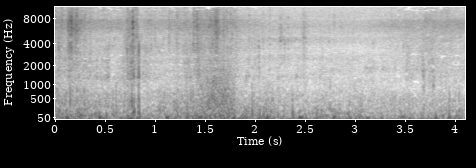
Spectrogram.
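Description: Wind buffeting a mountain biker's chest-mounted camera microphone as a loud, steady rumble, with a few sharp knocks and rattles from the bike going over rough ground.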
